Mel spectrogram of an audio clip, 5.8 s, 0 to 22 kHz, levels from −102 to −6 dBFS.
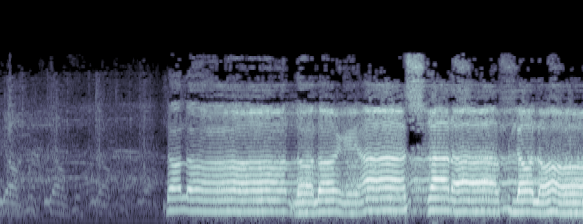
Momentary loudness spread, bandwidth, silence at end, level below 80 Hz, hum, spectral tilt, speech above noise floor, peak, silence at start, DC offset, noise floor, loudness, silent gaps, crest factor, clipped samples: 8 LU; 9.4 kHz; 0 s; -62 dBFS; none; -4.5 dB/octave; 33 dB; -2 dBFS; 0.05 s; under 0.1%; -50 dBFS; -17 LUFS; none; 16 dB; under 0.1%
